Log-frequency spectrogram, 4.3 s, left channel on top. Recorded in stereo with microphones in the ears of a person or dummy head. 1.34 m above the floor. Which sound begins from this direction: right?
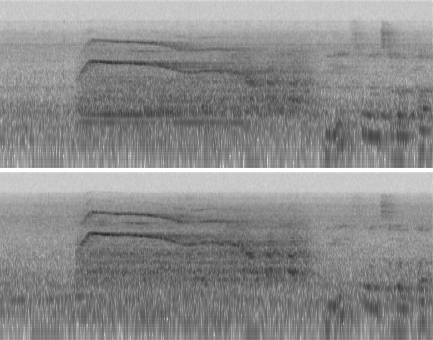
Laughter, at 0.8 s.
